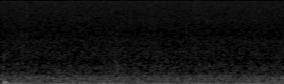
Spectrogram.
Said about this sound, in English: Oh, a train is passing by.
